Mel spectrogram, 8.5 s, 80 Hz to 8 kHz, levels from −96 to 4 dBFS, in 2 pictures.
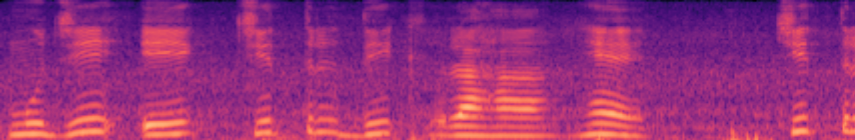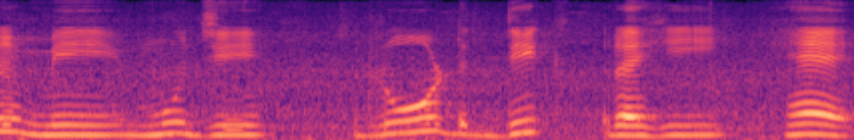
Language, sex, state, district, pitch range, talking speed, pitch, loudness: Hindi, female, Madhya Pradesh, Katni, 195-230 Hz, 90 wpm, 205 Hz, -20 LUFS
